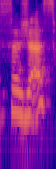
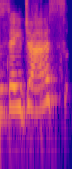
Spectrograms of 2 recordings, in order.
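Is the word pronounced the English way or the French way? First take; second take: French; English. First: The word is said with French sounds. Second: The word is said with English sounds. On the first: "if you are French, you would probably pronounce it sagesse" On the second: "We're anglicizing it"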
